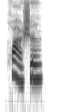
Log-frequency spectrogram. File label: "化身", Chinese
